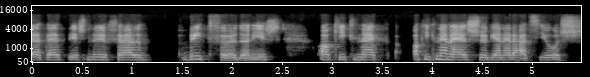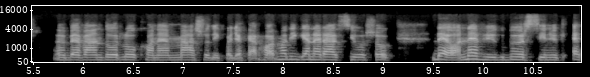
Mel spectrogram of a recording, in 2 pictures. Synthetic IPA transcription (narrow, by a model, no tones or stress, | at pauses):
ɛt̪ɛt̪ːeːʃnøːfɛl | brit̪føld̪øniʃɒkiknɛkɒkiknɛmɛlʃøːɡɛnɛɾa̰ːt̪sijoːʃ | bɛvaːnd̪o̞rloːkhɒnɛmːaːʃo̞d̪ikʋɒɟɒka̰ːrɦɒ̰rmɒd̪iɡɛnɛɾaːt̪sijoːʃo̞kd̪ɛɒnɛvyɡbøːrsiːnykɛ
